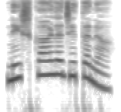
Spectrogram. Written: ನಿಷ್ಕಾಳಜಿತನ

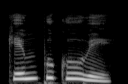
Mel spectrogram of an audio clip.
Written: ಕೆಂಪುಕೂವೆ

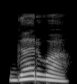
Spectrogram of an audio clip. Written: ಗರ್ವ

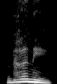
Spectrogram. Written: ತನಿ

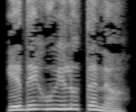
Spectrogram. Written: ಎದೆಹುಯ್ಲುತನ

